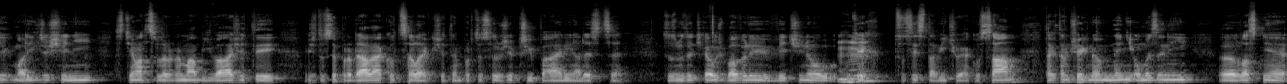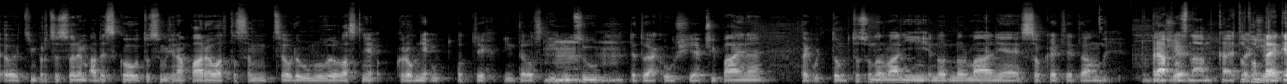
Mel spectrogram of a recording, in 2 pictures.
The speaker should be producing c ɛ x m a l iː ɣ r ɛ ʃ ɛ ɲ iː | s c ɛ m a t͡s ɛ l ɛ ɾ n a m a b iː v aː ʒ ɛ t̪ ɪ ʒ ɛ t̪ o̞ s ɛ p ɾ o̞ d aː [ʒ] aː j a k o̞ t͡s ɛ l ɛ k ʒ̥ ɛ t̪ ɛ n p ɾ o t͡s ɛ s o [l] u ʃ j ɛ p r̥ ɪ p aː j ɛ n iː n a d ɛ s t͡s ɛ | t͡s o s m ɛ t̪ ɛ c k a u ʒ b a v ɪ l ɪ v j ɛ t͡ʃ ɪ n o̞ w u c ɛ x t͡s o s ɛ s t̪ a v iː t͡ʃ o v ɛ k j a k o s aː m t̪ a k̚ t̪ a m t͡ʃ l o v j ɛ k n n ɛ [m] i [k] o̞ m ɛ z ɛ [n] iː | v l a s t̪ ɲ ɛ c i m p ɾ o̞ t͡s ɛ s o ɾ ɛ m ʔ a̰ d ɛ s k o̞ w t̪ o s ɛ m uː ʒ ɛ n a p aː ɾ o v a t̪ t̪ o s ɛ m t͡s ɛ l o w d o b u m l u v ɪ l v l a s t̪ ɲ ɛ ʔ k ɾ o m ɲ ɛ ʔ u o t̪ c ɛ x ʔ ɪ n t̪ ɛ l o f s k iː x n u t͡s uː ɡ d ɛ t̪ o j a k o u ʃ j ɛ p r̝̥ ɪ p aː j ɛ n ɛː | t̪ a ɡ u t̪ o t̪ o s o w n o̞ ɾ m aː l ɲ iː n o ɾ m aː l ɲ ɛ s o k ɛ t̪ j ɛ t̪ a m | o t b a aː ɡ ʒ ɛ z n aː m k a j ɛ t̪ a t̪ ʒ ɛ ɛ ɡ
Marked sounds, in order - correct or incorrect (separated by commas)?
incorrect, incorrect, incorrect, incorrect, correct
